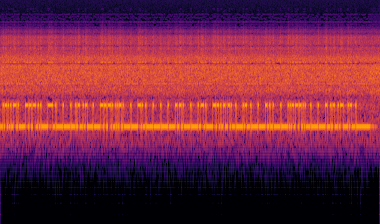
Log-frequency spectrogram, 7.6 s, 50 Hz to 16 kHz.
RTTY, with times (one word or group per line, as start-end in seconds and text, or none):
0.0-0.4 …
0.7-1.9 NTKCV
2.2-4.1 HSHIA
4.4-5.9 WGBPS
6.1-7.1 XCCMB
